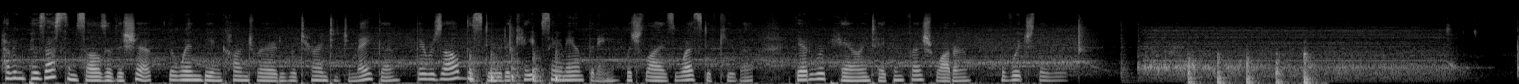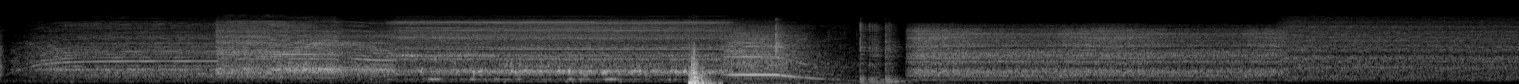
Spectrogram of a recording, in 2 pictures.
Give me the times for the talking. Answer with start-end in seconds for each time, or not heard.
0.0-10.7.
